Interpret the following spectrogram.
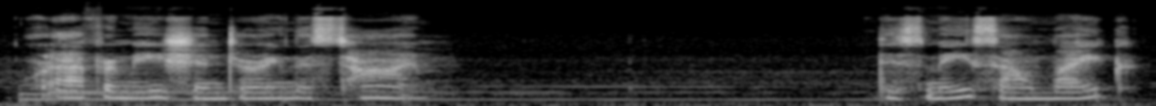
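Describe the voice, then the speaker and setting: A woman with a voice on the high side narrates a guided meditation over music, soothing and unhurried. She pauses deliberately and lets her phrases end softly and breathily.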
